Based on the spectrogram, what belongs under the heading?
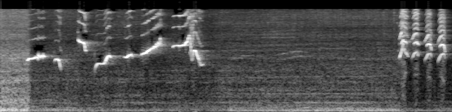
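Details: Oriental magpie-robin (kacer) singing vigorously, a full song with inserted phrases: a run of loud whistled notes stepping upward, then a pause and a quick burst of short high chirps at the end; faint background hum.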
